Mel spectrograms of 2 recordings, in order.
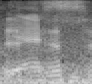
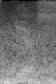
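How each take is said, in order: First: It is said with much more enthusiasm. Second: It is said calmly, with little enthusiasm.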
